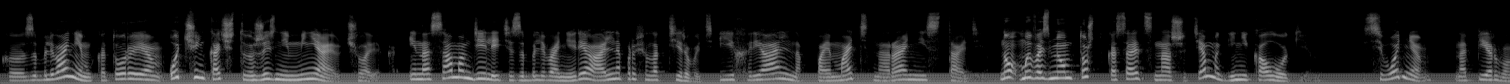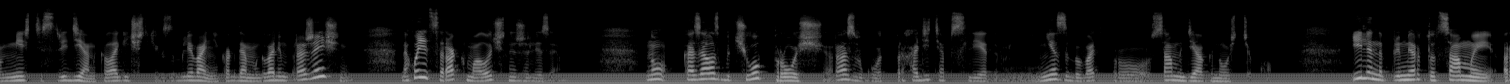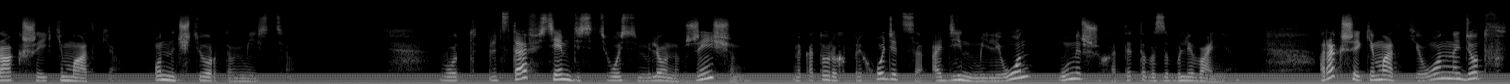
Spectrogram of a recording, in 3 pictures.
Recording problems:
electrical hum; noticeable; throughout; 60 Hz, 15 dB below the speech

